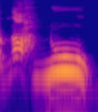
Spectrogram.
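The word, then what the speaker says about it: نحن: तो पेश को ऊ के साउंड के साथ पढ़ेंगे, ऊ खींच के थोड़ा, नहनु।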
